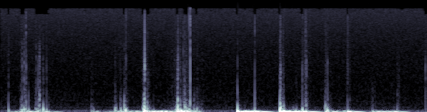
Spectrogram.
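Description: A thin, pointed metal sculpting tool with a wooden handle, held by fingers with long pink nails, scratches and pokes inside the ear canal of a white silicone ear on a block-shaped binaural microphone. The result is a series of deep, muffled thumps and rumbling scrapes, almost all low in pitch and with a low hum underneath. Short quiet gaps fall between the bursts.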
